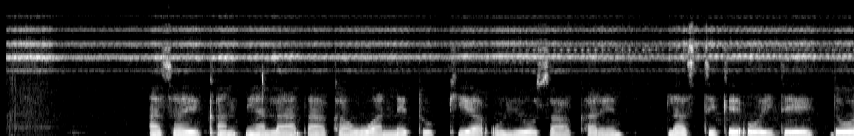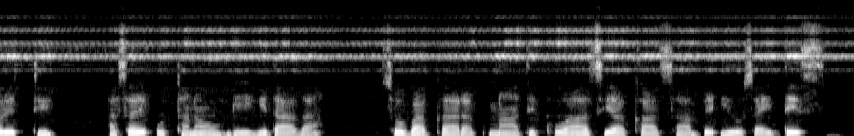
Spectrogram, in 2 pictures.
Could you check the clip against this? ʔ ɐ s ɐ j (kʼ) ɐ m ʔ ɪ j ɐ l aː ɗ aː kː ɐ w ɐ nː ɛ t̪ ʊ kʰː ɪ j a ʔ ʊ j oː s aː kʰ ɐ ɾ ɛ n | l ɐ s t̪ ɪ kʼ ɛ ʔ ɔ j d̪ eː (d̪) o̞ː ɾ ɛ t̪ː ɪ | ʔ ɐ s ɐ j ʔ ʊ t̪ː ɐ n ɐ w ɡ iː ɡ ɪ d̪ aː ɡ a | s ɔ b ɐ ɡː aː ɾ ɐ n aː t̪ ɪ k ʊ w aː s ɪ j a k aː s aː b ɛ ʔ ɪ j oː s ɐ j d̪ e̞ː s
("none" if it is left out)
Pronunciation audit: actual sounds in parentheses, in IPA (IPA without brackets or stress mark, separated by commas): kʼ, d̪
